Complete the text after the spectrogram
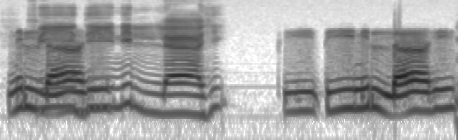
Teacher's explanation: یہاں اللہ کے نام کو باریک کریں، موٹا نہیں کریں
